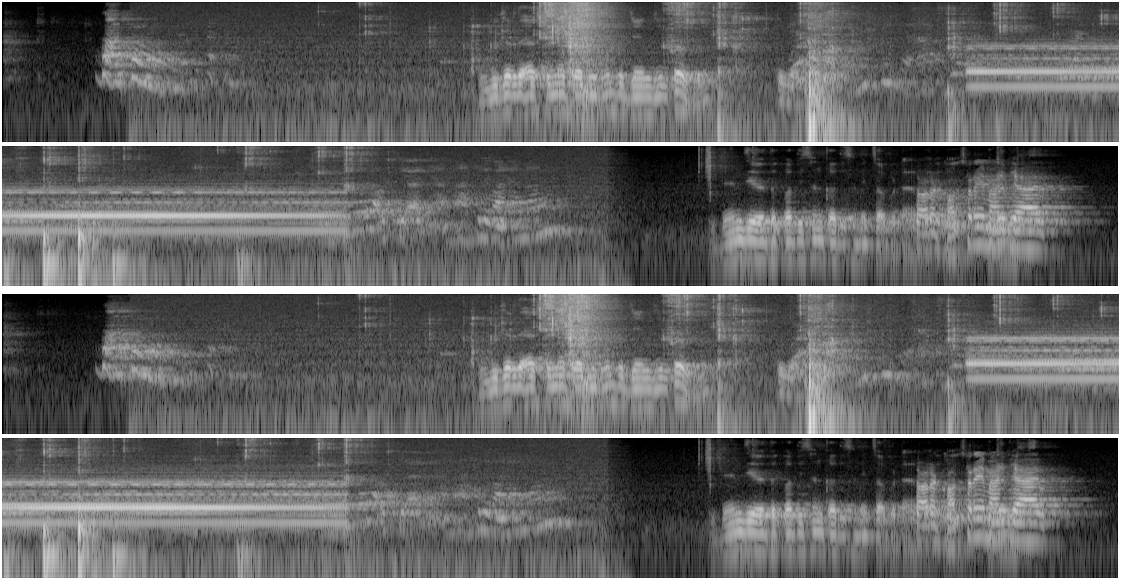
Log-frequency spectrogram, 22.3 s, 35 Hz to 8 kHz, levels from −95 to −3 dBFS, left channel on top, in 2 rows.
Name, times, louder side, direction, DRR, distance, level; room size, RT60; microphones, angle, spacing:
voice 1, 0.9-2.4 7.8-13.3 14.3-16.8, left 1 dB, 50° left, -1 dB, 5.0 m, -43 dB
sound 1, 1.3-17.2, right 1 dB, 10° right, 2.9 m, -35 dB
voice 2, 4.8-7.1 7.7-8.2 18.2-21.3, left 1 dB, 10° left, 9 dB, 1.8 m, -35 dB
sound 2, 9.6-14.6, right 2 dB, 85° right, 1.6 m, -28 dB
voice 3, 20.3-21.6, right 2 dB, 40° right, 9 dB, 2.5 m, -32 dB
27.0 x 26.0 x 8.0 m, 1.0 s
head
